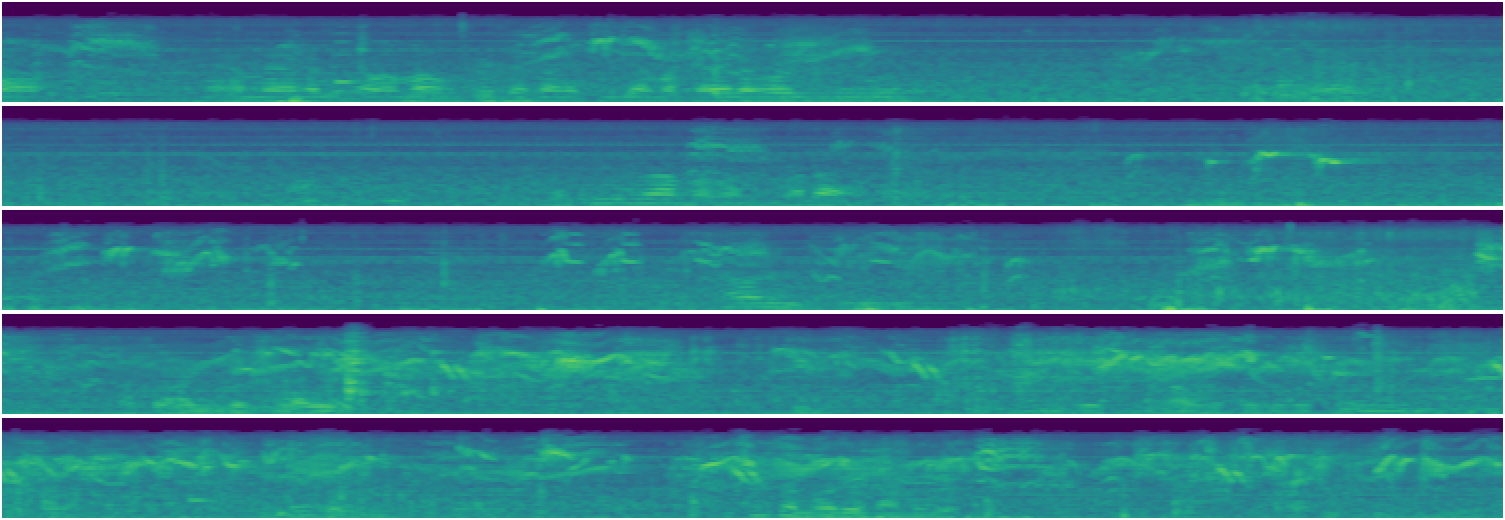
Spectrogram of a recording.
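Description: Birds chirp and whistle throughout.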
